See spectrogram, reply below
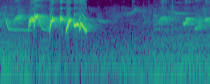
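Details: Red-whiskered bulbul kept caged, trained to sing in the morning: one loud, quick phrase of four or five slurred whistled notes falling in pitch, followed by fainter thin whistles.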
